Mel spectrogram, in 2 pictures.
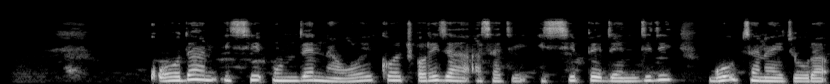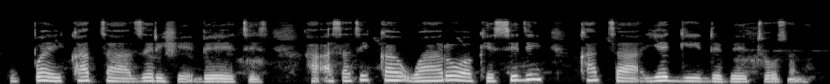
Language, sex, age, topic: Gamo, male, 25-35, agriculture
